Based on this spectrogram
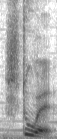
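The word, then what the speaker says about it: Stuhl: in this list because I personally think that it sounds exactly like the German word Stewart but it's actually a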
